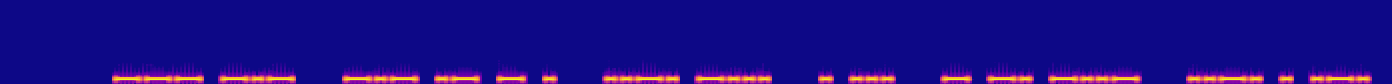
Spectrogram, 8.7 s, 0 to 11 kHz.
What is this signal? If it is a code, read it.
Morse code, heard as a keyed tone, about 25 wpm, 700 Hz. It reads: OK KATE FB ES TNX FER
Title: Practice QSO - Exchange 2 - Info - 25wpm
